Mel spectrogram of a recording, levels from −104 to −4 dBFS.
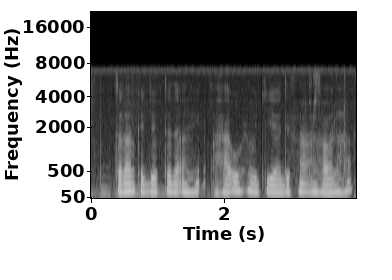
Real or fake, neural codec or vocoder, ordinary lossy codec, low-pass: real; none; none; 7.2 kHz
